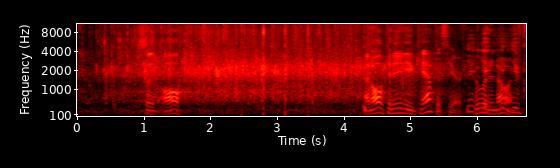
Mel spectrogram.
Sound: applause

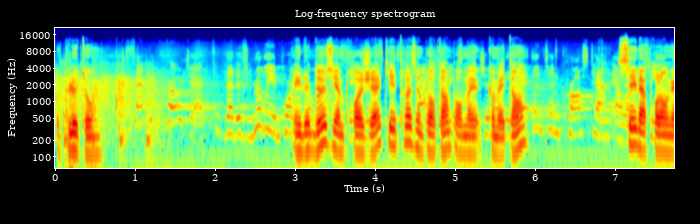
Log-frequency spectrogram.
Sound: some Applause

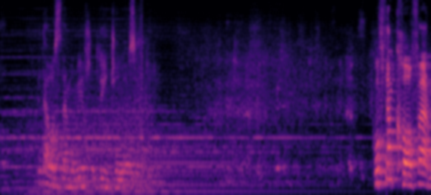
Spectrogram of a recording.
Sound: people laughing

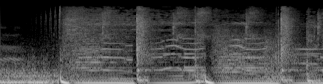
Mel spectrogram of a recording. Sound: engine revving; upbeat music

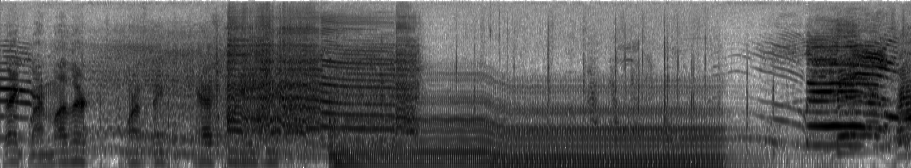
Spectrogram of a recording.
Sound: foghorn

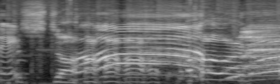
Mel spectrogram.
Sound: laughs

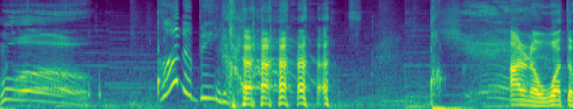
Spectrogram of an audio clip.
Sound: laughs

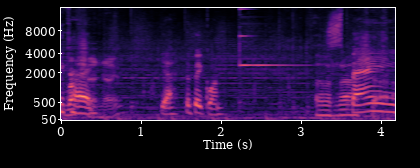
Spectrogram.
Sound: bell dings

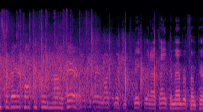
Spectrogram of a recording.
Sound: applause

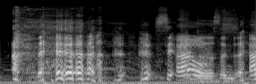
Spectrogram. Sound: laughs?

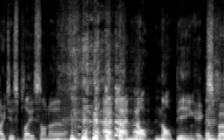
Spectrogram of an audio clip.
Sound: laughing loudly

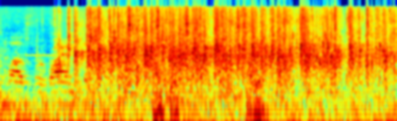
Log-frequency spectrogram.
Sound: audience clapping

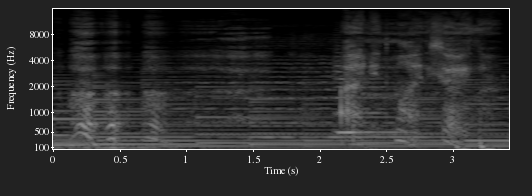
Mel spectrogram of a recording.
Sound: whispers

